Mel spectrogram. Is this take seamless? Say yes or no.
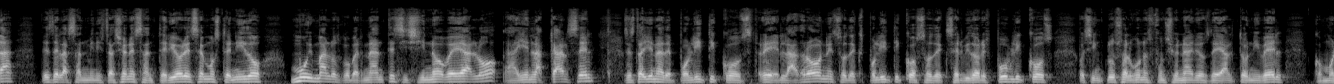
no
